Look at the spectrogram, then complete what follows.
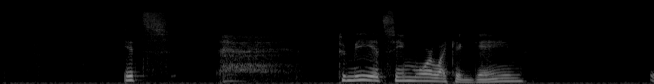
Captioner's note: sighs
